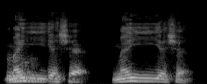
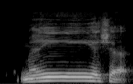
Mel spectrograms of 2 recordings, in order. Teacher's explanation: فيها جزء من الشفتين وفيها جزء من الخيشوم. الغنة نعم مدتها حركتين، لكن التطويل فيها مخالف لجودة القراءة. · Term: الإدغام بغنة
